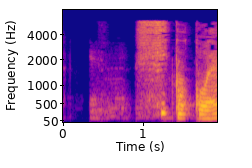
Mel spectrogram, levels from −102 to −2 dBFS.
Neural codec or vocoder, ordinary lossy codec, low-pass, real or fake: codec, 44.1 kHz, 1.7 kbps, Pupu-Codec; MP3, 24 kbps; 7.2 kHz; fake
